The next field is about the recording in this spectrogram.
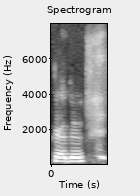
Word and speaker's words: Grogu: I've just been following along, and I absolutely love Grogu so much.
